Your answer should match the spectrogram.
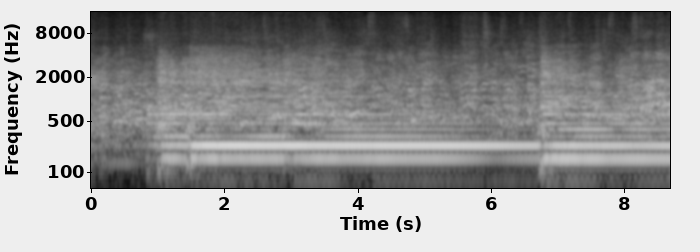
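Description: Live rock band playing loud with electric guitar holding long, ringing chords and a voice over the top. The chord drops out briefly at the start, comes back in about a second and a half in, and changes again near the end.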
